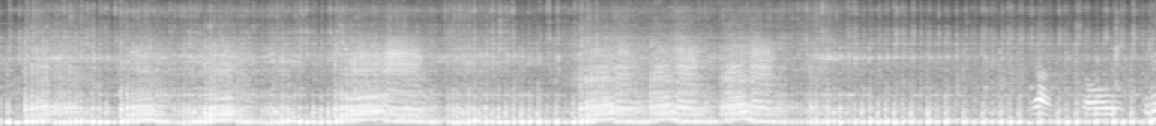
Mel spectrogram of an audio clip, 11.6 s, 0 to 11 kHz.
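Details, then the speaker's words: Rusi 100 motorcycle that backfired, started hard and had no steady idle despite cleaned carburetor and new throttle cable: after fitting a C7HSA spark plug it starts on one kick, idles and revs cleanly without backfire; light engine clatter remains, spring still pending replacement. "siya non. Wala na yung backfire sumandar siya. One kick t natin o one kick yon."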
